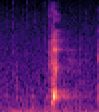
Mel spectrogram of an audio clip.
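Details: A gamer with an ongoing bout of hiccups while playing a video game gives a single sharp, brief voiced hiccup against a quiet background: an involuntary diaphragm spasm.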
